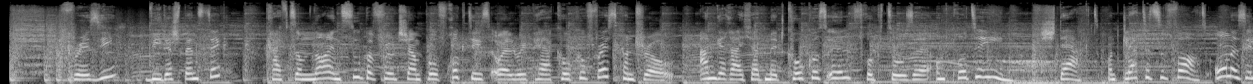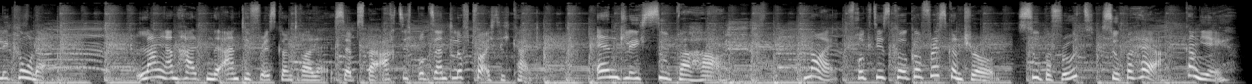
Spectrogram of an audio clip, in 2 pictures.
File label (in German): Sprechen Werbung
